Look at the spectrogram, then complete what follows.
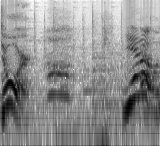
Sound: gasps

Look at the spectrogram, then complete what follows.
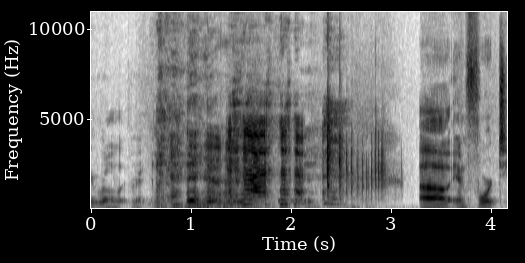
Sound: laughing

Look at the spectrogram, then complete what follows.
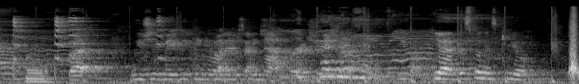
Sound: dog biting squeaky toy

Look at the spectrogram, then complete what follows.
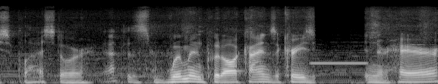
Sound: beep

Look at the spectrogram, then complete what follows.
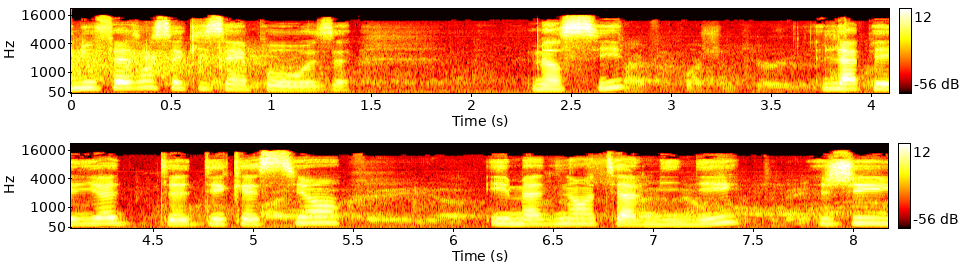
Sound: applause

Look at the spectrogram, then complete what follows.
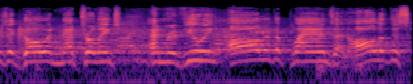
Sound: applause

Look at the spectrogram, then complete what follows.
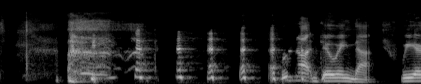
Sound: both laugh

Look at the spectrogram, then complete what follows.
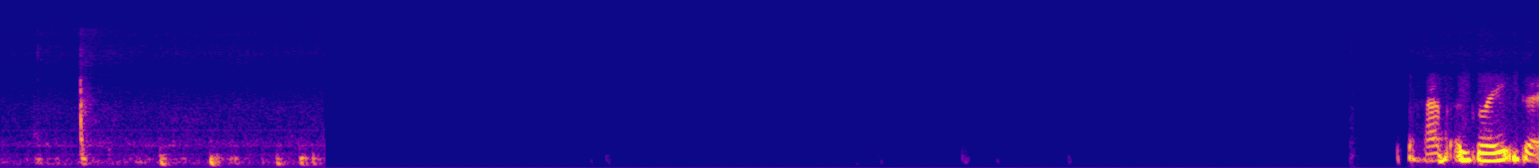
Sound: silence

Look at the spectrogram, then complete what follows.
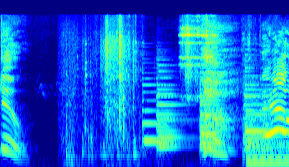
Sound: gasp

